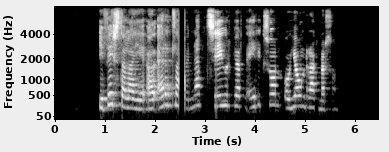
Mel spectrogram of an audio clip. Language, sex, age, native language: Icelandic, female, 40-49, Icelandic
